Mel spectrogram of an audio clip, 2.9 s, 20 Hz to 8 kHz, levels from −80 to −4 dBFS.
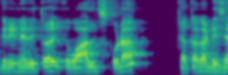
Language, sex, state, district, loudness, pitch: Telugu, male, Andhra Pradesh, Visakhapatnam, -18 LUFS, 125 Hz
